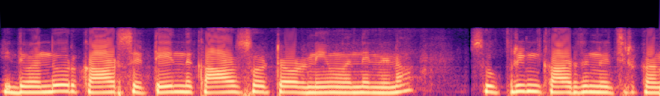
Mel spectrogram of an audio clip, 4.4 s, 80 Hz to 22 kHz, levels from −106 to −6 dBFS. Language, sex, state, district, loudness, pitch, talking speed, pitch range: Tamil, female, Tamil Nadu, Namakkal, -12 LUFS, 200 Hz, 190 wpm, 195-215 Hz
